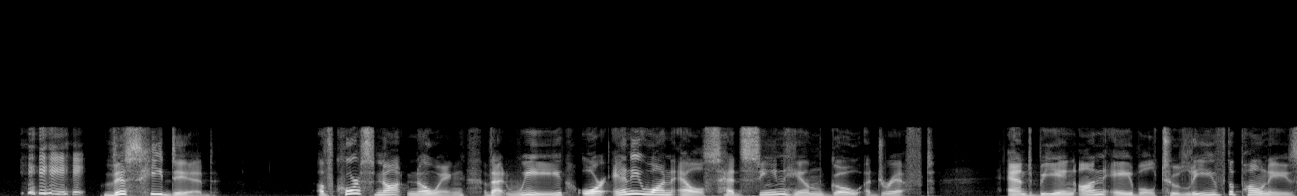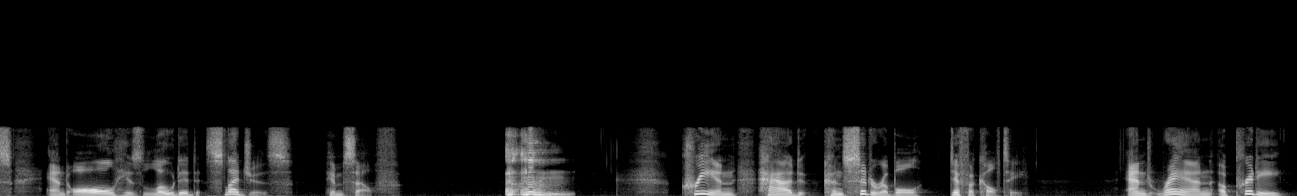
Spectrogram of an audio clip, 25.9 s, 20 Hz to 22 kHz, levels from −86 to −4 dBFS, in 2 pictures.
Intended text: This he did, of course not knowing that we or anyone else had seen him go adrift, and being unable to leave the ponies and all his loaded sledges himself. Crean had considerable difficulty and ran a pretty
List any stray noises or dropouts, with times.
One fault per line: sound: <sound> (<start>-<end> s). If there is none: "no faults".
sound: laugh (0.2-0.9 s)
sound: cough (18.0-18.7 s)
